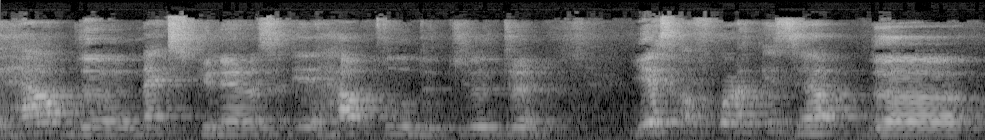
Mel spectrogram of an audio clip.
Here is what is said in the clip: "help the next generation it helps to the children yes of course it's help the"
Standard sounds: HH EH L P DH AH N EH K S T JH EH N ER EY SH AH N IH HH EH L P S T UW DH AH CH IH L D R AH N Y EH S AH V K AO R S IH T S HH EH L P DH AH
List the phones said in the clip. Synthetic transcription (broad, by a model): HH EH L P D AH N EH K S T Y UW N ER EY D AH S IH HH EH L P T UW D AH CH IH L D R AH N Y EH S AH F K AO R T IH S HH EH L P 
